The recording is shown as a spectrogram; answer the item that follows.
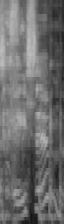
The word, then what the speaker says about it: Asim: but it's Asim. Oh my God, hold No. on, I'm confused now. So it's Arabic. It's is the way it's pronounced.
